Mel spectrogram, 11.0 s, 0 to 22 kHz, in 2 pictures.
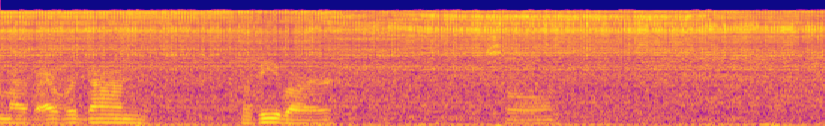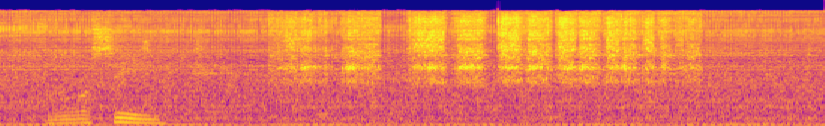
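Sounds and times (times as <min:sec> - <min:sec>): scratchy rubbing strokes: 0:07.3 - 0:10.3.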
